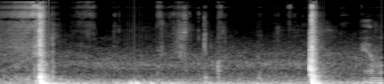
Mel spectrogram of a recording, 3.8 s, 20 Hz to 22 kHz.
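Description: Two sharp thuds a few seconds apart, a trunk lid shutting on a 2021 Acura TLX A-Spec sedan without power close, close by over faint background noise.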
